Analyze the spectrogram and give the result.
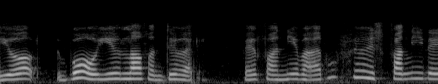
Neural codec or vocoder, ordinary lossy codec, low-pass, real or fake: codec, 24 kHz, 0.9 kbps, WavTokenizer, medium speech release version 1; none; 7.2 kHz; fake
